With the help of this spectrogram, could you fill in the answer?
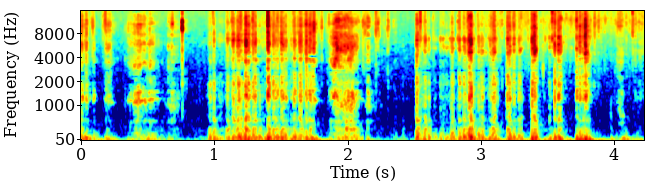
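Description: A metal utility blade repeatedly shaves flakes off the edge of a solid, dry, purple striped bar of soap. The result is a steady run of crisp, dry scraping and crunching strokes with low, soft thumps underneath, pausing briefly just before the halfway point before the shaving resumes.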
